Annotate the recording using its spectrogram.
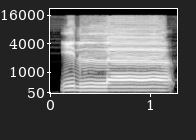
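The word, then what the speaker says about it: إِلَّا: illa ayyamam ma'dudah illa panjangkan lanya sepanjang empat harakat karena ya ada bacaan mad jaiz munfasil yang di mana adanya mad thabi'i bertemu dengan hamzah atau adanya hamzah yang terletak setelah huruf mad di sini awalnya la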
